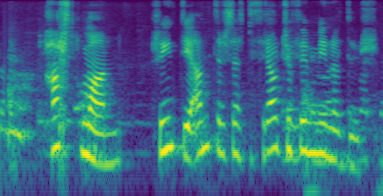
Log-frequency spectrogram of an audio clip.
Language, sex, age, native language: Icelandic, male, 11, Icelandic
